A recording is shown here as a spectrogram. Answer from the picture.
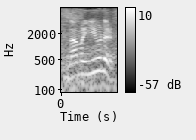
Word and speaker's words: Namajunas: How do we pronounce that one? Namajunas? Namajunas.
